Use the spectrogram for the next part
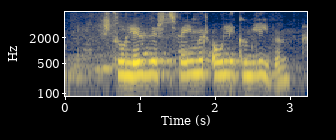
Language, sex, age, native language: Icelandic, female, 9, Icelandic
